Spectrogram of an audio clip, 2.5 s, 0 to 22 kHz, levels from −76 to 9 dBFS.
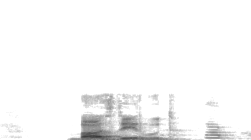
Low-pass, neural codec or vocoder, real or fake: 7.2 kHz; none; real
